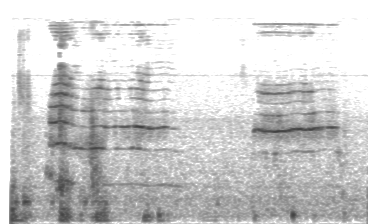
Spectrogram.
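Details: Mother cat, a former pregnant stray now caring for five kittens, meowing at a late-night bedtime feeding: a long drawn-out harmonic meow, then a second rising-falling meow, with soft rustling and a person greeting her.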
